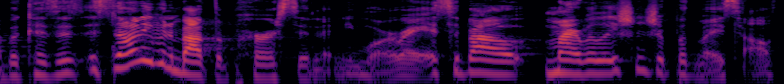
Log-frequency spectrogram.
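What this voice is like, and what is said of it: Emotional, close-to-tears voice. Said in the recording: “getting emotional now”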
